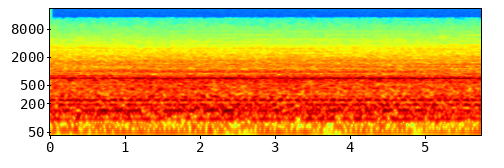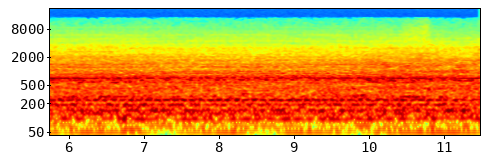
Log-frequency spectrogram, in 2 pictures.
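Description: Steady running noise of a car being driven, an even rumble with a constant hum and no change in speed.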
